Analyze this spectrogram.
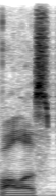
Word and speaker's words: Fallis: Yeah, it's Lake Fallis because, you know, it looks kind of phallic-like. I just deliberately don't pronounce it like phallic because, you know, it's just, I don't want to sit there and have people constantly talk about it like that way and pronounce it that way. So calling it Fallis makes me be able to, like, pronounce it differently because it's not like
